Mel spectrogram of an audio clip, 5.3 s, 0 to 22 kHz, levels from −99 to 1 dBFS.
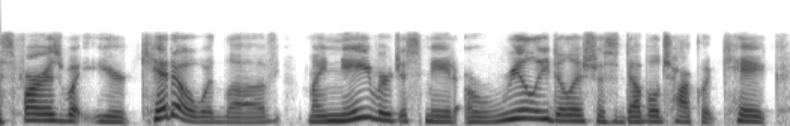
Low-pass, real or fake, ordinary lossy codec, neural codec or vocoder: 7.2 kHz; real; Opus, 24 kbps; none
